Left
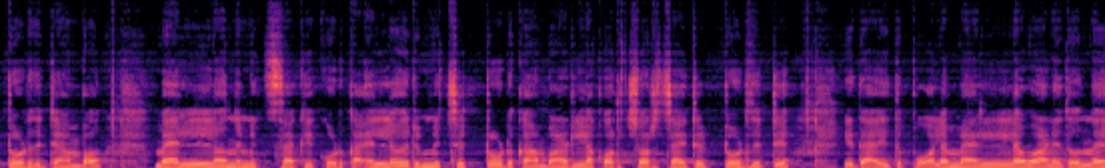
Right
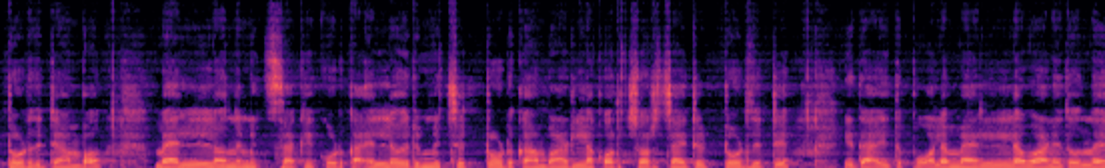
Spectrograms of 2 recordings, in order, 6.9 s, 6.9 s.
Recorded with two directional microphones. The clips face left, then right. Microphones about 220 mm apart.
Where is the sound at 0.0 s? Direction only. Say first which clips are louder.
Left 3 dB; 35° left (ahead or behind).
